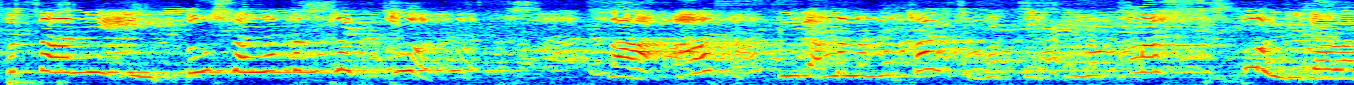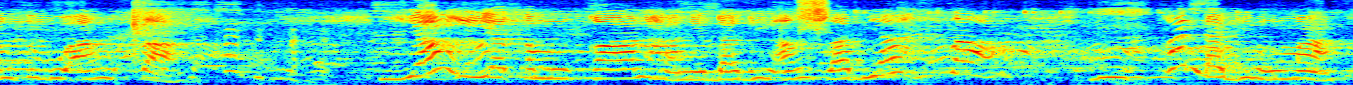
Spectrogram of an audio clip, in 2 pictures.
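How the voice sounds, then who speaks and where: A woman with a very high, lively voice narrates a storybook tale aloud. Her pitch moves up and down a good deal as she reads. She is recorded in an echoey room with noise around her. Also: a little slow. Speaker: storyteller reading a fable aloud. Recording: echoey, noisy room with background crowd.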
